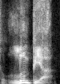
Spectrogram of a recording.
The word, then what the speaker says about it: lumpia: I was told, again, it's not a 3-syllable name. It's lumpia.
